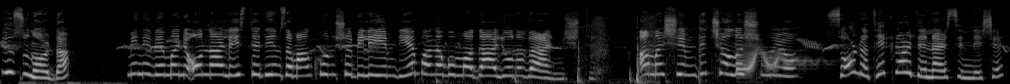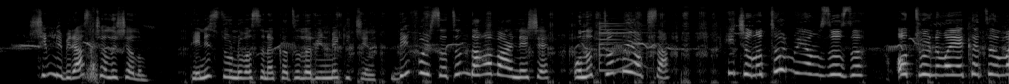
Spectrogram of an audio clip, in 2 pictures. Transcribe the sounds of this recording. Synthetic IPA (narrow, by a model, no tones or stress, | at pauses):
pijosuno̞ɾd̪a | menivɛmanio̞nlˠaɾlˠaist̪ʰe̞d̪iːmzamankʰo̞nuʃabilʲejimd̪ijɛbanabumod̪alʲo̞nuvæɾmiʃt̪ʰɪ | amaʃimd̪it͡ʃʰalˠɯʃmɯjo̞so̞nɾat̪ʰɛcɾaɾd̪e̞næɾsinːe̞ʃɛʃimd̪ibiɾaz̥t͡ʃʰalˠɯʃalˠɯm | t̪ʰe̞niz̥t̪ʰuɾnuvasɯnakat̪ɯlˠabilʲmɛcit͡ʃʰinbifɯɾsat̪ʰɯnd̪aɦavaɾne̞ʃɛunut̪ːˠɯnmɯjo̞ksahit͡ʃunut̪ʰːɯɾmɯjomzɯzɯ | ot̪ʰuɾnuvajakʰat̪ʰɯlˠma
